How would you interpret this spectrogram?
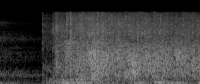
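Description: Audience applause welcoming the day's lecturer, Professor A.H. Riemann, bursts in abruptly after a brief quiet moment, a dense, steady wash of many hands clapping at an even loudness that continues to the end, with no voices.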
